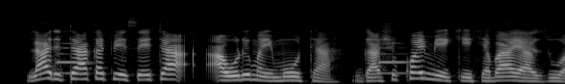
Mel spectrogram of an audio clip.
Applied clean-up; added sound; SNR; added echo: none; Wind instrument, woodwind instrument; 14 dB; none.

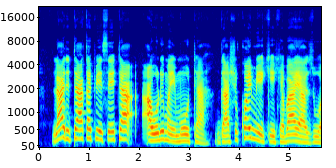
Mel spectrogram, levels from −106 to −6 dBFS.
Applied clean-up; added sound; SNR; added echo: none; none; none; none.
